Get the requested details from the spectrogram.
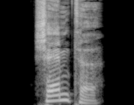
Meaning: inflection of schämen: 1. first/third-person singular preterite 2. first/third-person singular subjunctive II
- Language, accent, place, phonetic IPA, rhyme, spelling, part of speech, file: German, Germany, Berlin, [ˈʃɛːmtə], -ɛːmtə, schämte, verb, De-schämte.ogg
